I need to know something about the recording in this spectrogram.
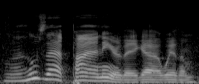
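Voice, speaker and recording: A man's voice: on the high side, very animated, normal speed, a bit bright. A man playing a plain-spoken, inquisitive deputy sidekick in a live radio western, folksy and deferential. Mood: curious. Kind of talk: live old-time radio western acting. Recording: faint live outdoor stage noise.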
